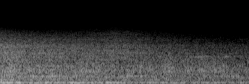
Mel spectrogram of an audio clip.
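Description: The fading tail of a deep soundtrack boom: a low, rumbling drum hit dying away steadily.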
